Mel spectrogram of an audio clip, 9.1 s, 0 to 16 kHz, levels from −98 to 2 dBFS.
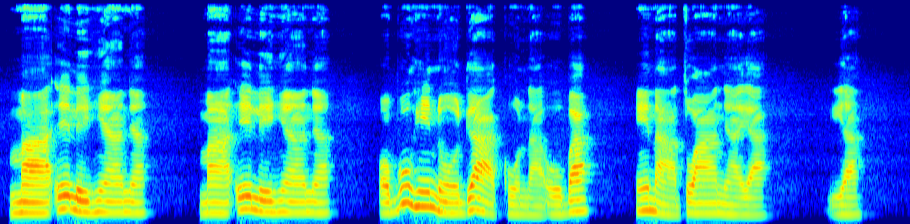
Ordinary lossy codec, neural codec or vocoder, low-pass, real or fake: none; none; 14.4 kHz; real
